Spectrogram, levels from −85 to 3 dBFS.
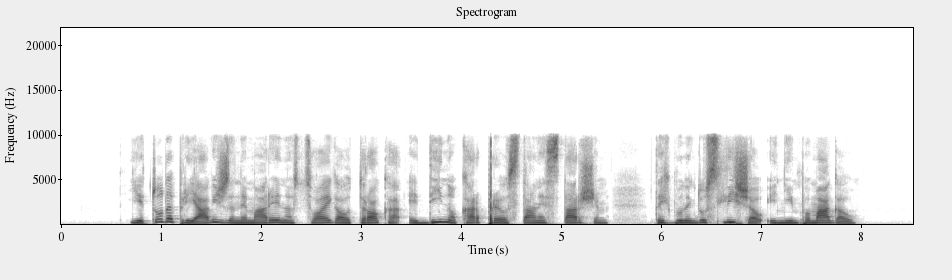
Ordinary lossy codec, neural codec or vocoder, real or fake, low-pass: AAC, 64 kbps; none; real; 9.9 kHz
